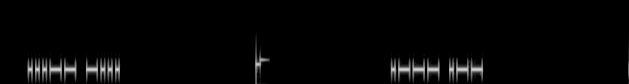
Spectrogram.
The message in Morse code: 3B JW

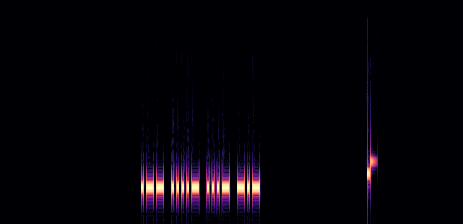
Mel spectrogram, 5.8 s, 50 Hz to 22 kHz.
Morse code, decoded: W4VK

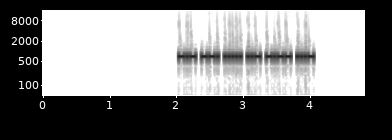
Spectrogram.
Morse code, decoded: KG5UYV

